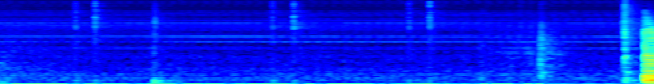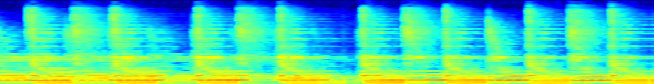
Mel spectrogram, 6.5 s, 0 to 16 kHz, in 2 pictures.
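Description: A few faint clicks, then about three seconds in a psytrance loop starts abruptly and runs at a steady fast beat. Every part of it is synthesized on a Roland SH-101 analog synth: kick, bass, white-noise snare, hi-hat, woodblock-like offbeat and a melody with delay.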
